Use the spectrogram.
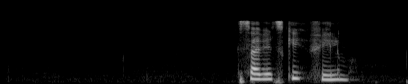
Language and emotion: Russian, neutral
